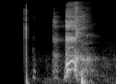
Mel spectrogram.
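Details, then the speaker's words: A single sneeze from a person speaking quietly indoors. "I'm sorry. There was a sneeze."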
